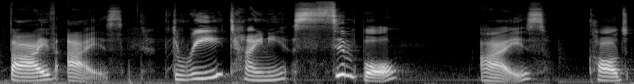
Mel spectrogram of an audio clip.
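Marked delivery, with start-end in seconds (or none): none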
